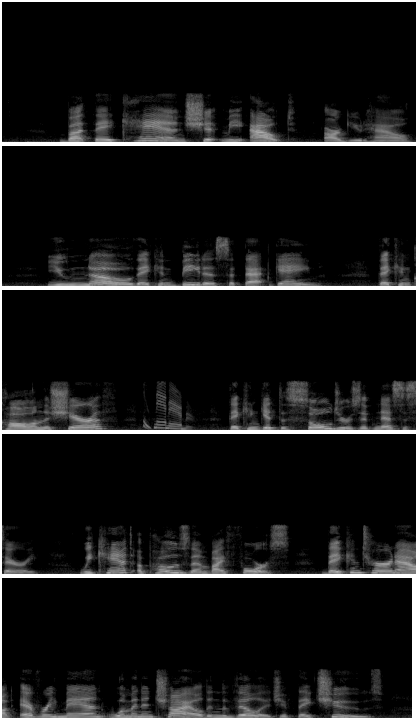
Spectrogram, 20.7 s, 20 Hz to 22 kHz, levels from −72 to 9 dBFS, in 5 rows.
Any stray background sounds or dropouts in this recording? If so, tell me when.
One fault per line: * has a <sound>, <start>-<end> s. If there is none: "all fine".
* has a chirp, 9.7-10.2 s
